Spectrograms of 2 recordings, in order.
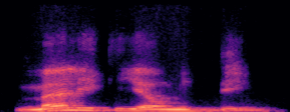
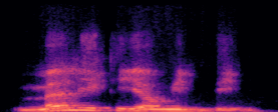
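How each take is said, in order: The two takes are said the same way.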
